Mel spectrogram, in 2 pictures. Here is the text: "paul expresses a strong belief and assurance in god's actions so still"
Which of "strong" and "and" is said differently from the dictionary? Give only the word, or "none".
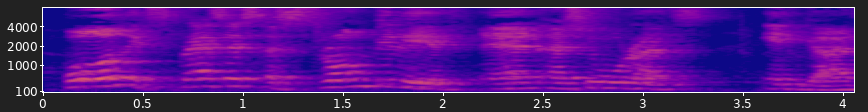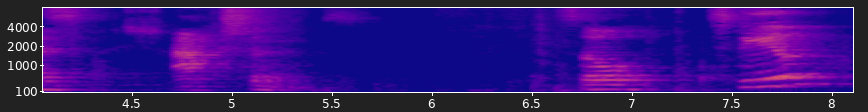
none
